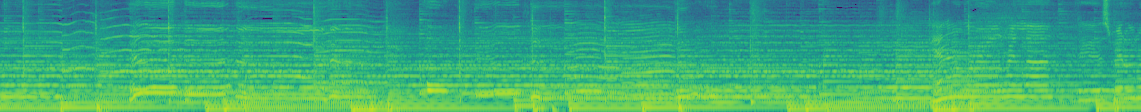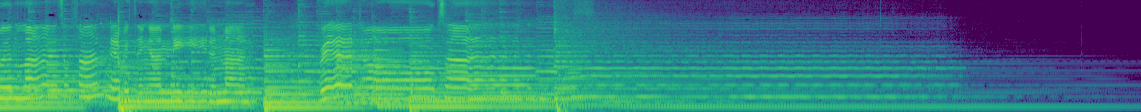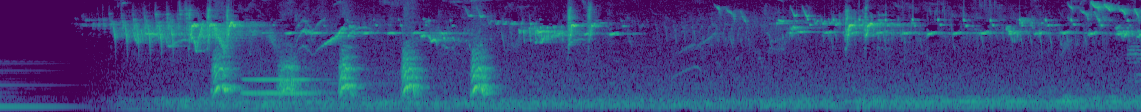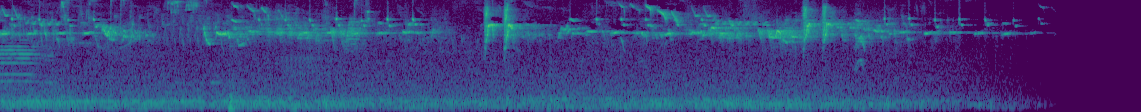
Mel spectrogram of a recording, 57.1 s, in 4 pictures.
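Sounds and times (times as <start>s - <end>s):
small birds chirping and trilling: 29.6s - 56.0s
sharper lower bird calls: 30.0s - 36.4s.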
